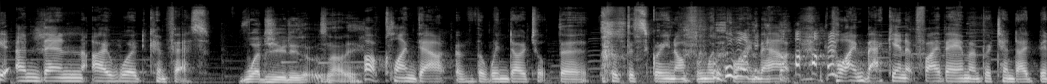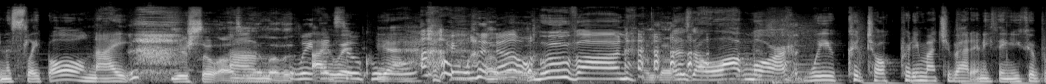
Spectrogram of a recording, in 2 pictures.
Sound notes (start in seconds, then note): 6.6 laughing; 16.7 laughing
